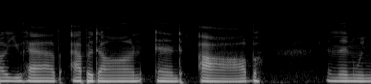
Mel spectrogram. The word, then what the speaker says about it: Abaddon: And then down below, you can see that the Abaddon is also pronounced simply Avdon.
